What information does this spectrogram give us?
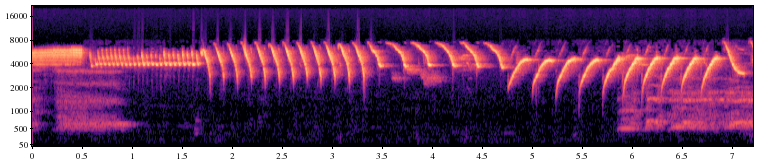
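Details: Canary song to prompt a non-singing bird: a high steady whistle and buzzy roll, then a long accelerating series of sharp downswept notes turning into rising whistles, with soft lower chatter.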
